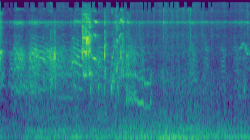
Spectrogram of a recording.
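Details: Outdoor budgerigar colony with a short burst of high chirps and warbles near the middle, softer chatter around it, and a low rumbling background throughout.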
